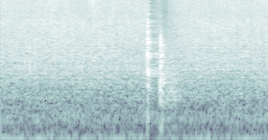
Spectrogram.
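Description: A spiced mixture with salt, black pepper and chili flakes sautéing in a pan, giving a steady soft frying hiss with two quick stirring scrapes near the middle.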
